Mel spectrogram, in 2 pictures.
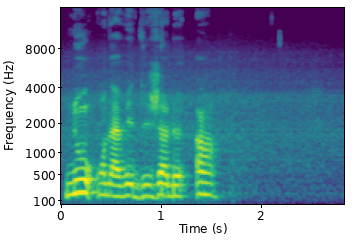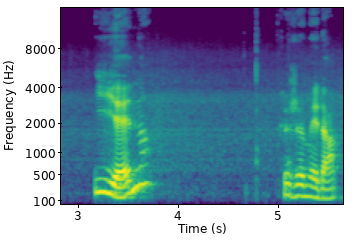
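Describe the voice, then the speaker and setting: A woman teacher, slowly dictating a sentence and spelling out letters in a phonics lesson. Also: sits low, slight background noise. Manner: slow, careful dictation, repeating and spelling letters aloud.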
